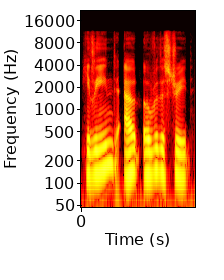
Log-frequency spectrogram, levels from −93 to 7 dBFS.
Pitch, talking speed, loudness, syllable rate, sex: 140 Hz, 210 wpm, -18 LUFS, 5.5 syllables/s, male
